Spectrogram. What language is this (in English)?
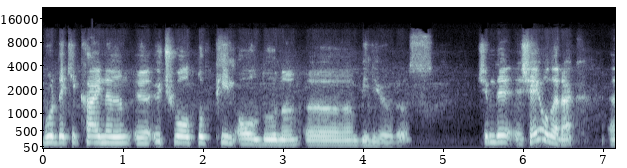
Turkish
